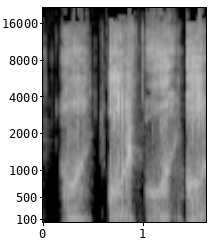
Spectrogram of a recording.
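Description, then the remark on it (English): People imitate pig grunts: four loud, rough, snorting bursts in quick succession, each about a third of a second long, separated by short pauses. “Now we're just sounding like pigs.”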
